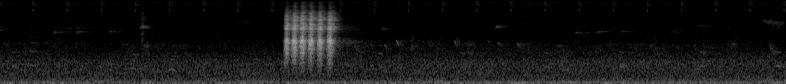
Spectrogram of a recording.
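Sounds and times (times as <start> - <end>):
Eurasian magpie Pica pica rattling chatter: 2.8 - 3.5.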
